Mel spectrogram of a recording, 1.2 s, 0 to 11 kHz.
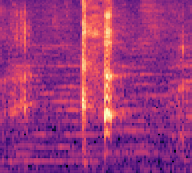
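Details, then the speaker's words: Cough, described as a bad cough, with repeated coughing bursts; recorded 3/29/17. "oh yeah do you have a bad cough oh oh you have a bad call for you okay are you okay that's a bad cough oh"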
